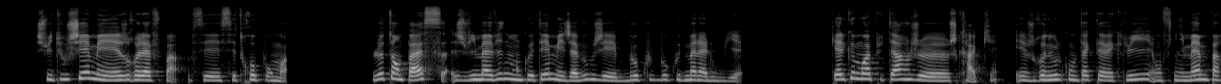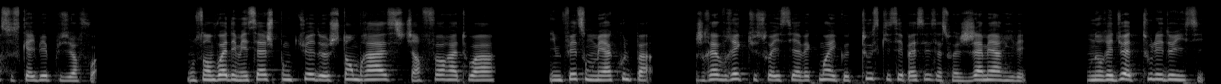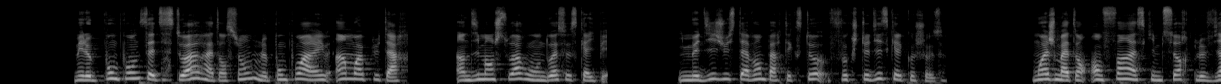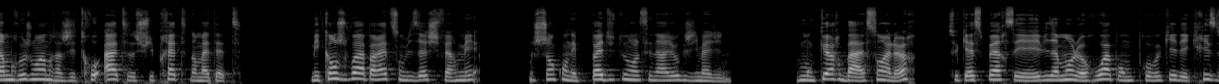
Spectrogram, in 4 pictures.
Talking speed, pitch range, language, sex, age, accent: 240 wpm, 195-230 Hz, French, female, 20-39, French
